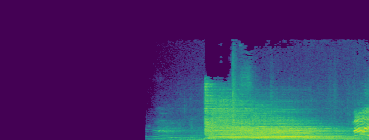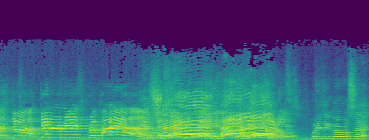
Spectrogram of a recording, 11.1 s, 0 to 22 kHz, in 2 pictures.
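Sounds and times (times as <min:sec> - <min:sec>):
large gong ringing: 0:03.0 - 0:06.2.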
